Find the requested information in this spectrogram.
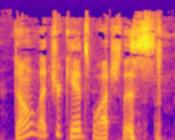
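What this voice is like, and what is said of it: Marge Simpson impression. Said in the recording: “my Marge impression”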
